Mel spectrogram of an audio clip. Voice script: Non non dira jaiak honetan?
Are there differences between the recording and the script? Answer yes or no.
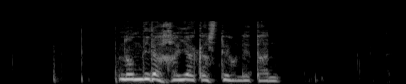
yes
